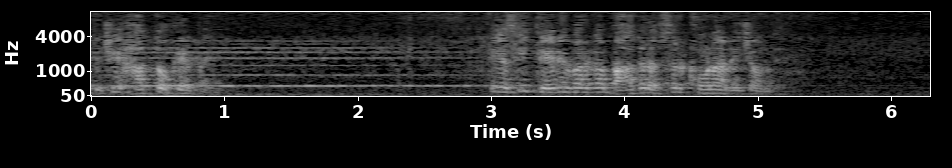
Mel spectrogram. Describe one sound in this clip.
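A middle-aged man speaks calmly and firmly.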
